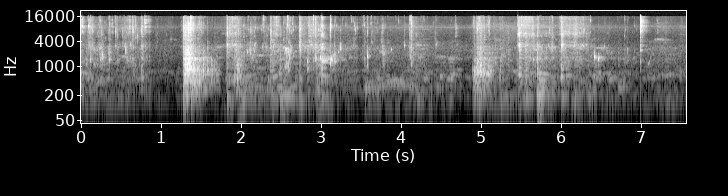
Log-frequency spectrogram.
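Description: Radish being washed in a sink or bowl of water, with repeated splashes, sloshing and drips in uneven bursts, close and moderately loud.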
